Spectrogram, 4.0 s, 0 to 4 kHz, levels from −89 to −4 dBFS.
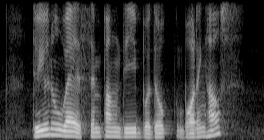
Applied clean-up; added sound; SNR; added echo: none; none; none; none.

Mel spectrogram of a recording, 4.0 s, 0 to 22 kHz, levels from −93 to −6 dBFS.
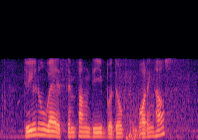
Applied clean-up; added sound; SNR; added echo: none; Cricket / Waves, surf; 18 dB; none.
